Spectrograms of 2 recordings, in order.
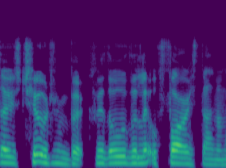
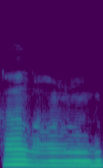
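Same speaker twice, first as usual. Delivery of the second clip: put-on character voice, slow and drawn out; 7 semitones lower, 7 dB quieter than usual. Saying hello right after admitting they can't do the impression: Eeyore voice. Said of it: "I can't do an Eeyore impression".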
